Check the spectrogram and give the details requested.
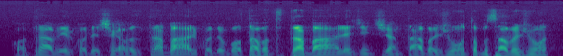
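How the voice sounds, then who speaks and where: A man's voice: mid-range voice, rapid-fire, gravelly, a bit bright. A man, a pastor telling a personal story in a conversational church sermon and asking his listeners rhetorical questions. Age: 50s.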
